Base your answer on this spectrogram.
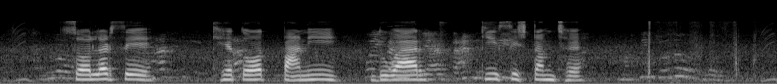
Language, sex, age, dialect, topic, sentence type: Magahi, female, 18-24, Northeastern/Surjapuri, agriculture, question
